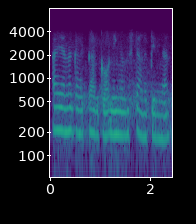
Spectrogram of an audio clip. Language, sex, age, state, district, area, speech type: Tamil, female, 18-30, Tamil Nadu, Perambalur, urban, conversation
